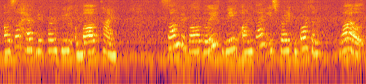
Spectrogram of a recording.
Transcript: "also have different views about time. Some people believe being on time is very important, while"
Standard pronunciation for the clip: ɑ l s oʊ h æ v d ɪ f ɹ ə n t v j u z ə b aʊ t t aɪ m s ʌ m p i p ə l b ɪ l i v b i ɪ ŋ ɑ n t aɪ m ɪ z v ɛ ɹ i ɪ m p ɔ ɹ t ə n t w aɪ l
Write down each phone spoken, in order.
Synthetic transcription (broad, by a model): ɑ l s oʊ h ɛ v d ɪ f ɹ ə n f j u ə b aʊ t t aɪ m s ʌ m p i p ə l b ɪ l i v b i ɪ ŋ ɑ n t aɪ m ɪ s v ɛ ɹ i ɪ m p ɔ ɹ t ə n t w aɪ l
